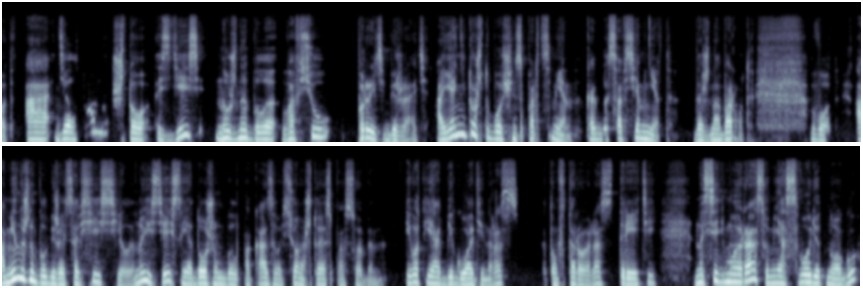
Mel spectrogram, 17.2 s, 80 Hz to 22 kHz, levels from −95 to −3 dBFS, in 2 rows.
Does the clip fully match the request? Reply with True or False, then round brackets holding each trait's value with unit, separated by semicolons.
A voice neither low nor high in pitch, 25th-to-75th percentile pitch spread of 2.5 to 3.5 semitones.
False (145 Hz; 4.8 semitones)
